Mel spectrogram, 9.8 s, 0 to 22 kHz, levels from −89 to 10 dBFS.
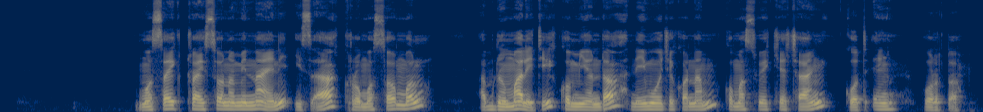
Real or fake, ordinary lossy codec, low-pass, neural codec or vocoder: real; none; none; none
